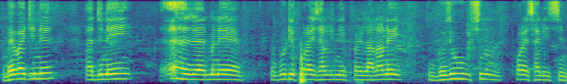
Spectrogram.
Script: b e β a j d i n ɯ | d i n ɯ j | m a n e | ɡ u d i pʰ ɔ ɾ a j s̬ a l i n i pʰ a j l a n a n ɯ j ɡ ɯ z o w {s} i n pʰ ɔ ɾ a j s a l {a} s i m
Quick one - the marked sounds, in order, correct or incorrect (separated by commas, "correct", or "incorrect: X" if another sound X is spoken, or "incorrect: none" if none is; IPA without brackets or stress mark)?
correct, incorrect: i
